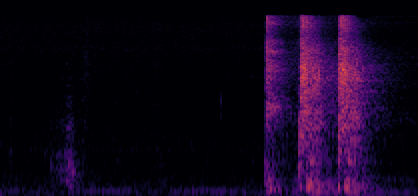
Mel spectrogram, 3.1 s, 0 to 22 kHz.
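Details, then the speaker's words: Kurt KHP3 air-over-hydraulic vise pump, shop air at 80 psi, expected to give about 3000 psi hydraulic: three quick, sharp air-exhaust bursts then a quiet hold, may bleed down slightly and re-actuate; normal pump cycle. "that's a pretty normal cycle it will hold that pressure it may bleed down just slightly"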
